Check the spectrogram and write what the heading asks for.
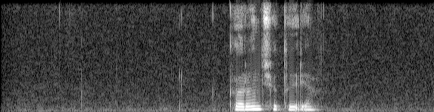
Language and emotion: Russian, neutral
